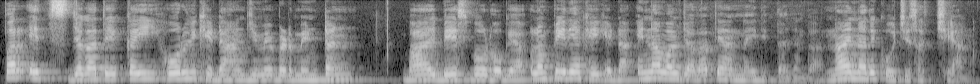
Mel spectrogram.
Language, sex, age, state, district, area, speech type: Punjabi, male, 18-30, Punjab, Patiala, rural, spontaneous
